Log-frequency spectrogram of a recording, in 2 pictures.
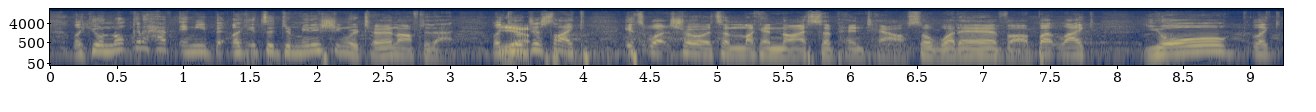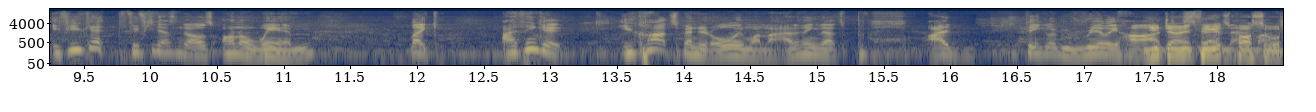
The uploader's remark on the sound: Recorded at Comedy Republic. Live and unedited with the who's who of comedy. Recorded at Comedy Republic.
